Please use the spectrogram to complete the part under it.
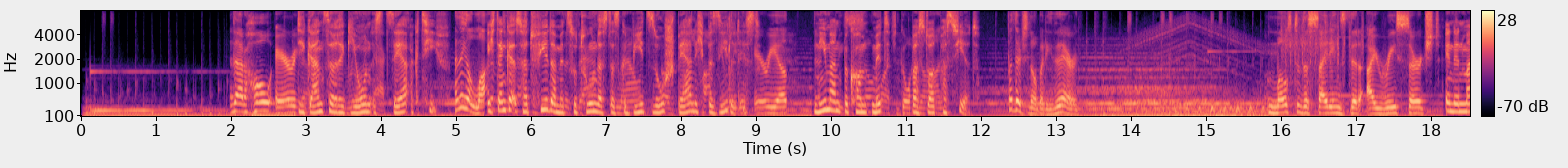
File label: Voice Over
